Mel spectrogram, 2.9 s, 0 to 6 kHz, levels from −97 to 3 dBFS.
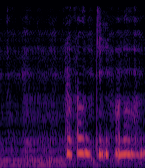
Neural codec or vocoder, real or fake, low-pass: autoencoder, 44.1 kHz, a latent of 192 numbers a frame, MeloTTS; fake; 5.4 kHz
